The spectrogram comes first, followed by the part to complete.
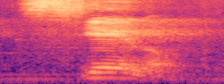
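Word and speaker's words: cielo: is a diphthong yay ciello okay but the reason that we pronounced the C with an S sound is because as an I coming after it okay but if we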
